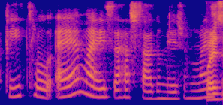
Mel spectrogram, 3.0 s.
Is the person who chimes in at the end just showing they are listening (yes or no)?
no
